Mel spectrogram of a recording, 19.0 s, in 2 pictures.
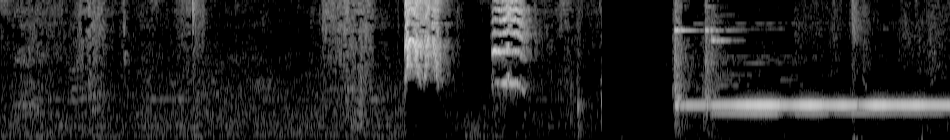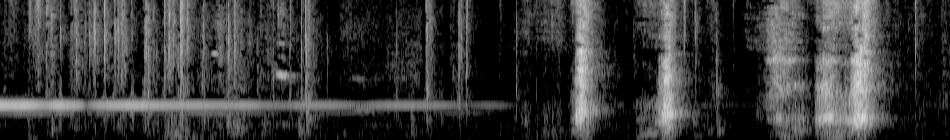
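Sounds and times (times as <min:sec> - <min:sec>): electronic ringing tone: 0:06.9 - 0:14.4.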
